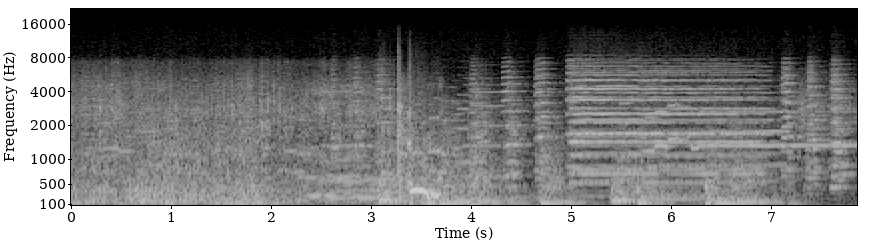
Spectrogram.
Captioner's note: Pete roaring; man grunting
